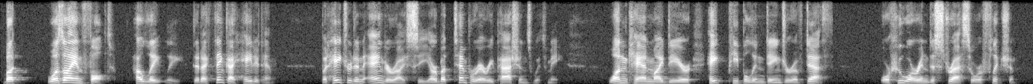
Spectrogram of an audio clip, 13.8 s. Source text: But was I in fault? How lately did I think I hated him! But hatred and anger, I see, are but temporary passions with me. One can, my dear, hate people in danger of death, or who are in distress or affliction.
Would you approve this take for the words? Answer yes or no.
yes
